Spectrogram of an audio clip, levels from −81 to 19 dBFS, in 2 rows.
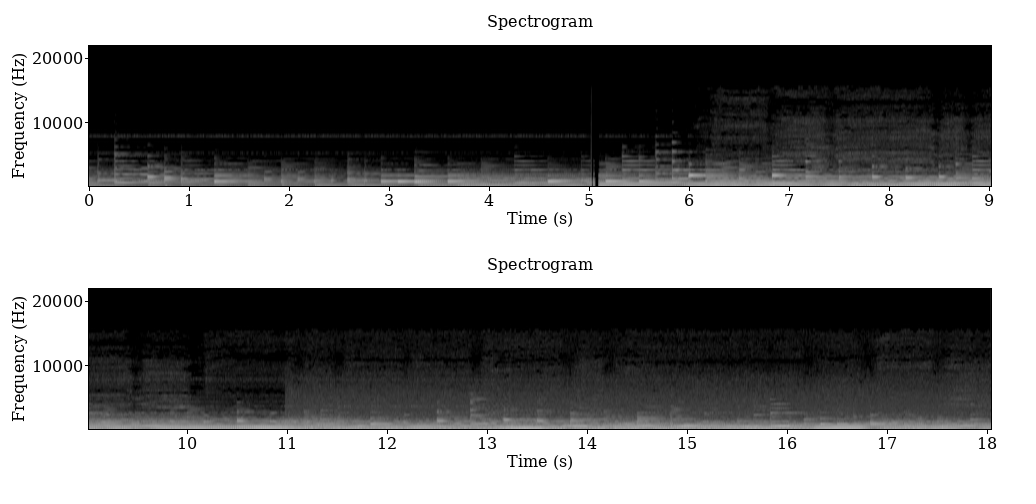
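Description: Damaged data in a compressed stream shows up from 5.00 to 5.12 s. For about a tenth of a second the decoder reads corrupted bytes and either misinterprets or discards the affected frames. It then loses its place in the bitstream and must hunt for the next valid frame header before playback can resume. The result is a short chirp, squawk, click or hole where the sound should be.

DECT cordless phone buzz begins at 11.0 s and runs to the end of the clip. A nearby DECT handset or base transmits a radio burst every 10 ms, and somewhere in the audio chain that energy is rectified into the signal path. The 100 Hz burst rate becomes a thin, steady, harmonic-rich buzz sitting around 25 dB below the main sound, continuous rather than intermittent.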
